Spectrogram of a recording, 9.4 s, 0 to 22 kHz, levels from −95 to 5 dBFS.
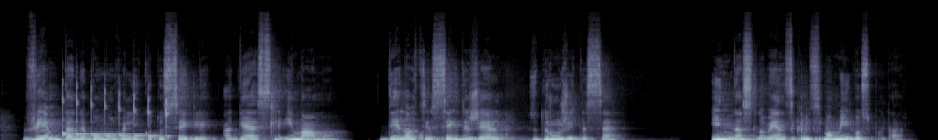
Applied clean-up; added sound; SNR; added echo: neural mask model RNNoise.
